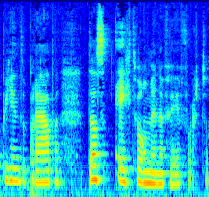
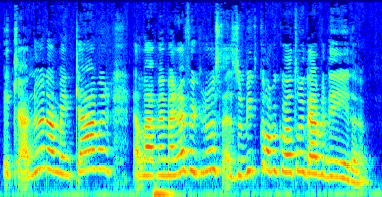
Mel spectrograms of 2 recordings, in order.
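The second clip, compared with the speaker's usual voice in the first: put-on high, louder kid announcing a break; child's voice; 9 semitones higher, 8 dB louder than usual. Child telling the parent he goes to his room, high kid voice. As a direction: play the child claiming a time-out. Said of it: "Gaat hij ook op een bepaald moment zeggen".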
